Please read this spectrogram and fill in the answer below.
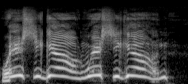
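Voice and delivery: very high, little squeaky voice. Narrator reading the line of a man thumping his pillow on stage, in a high, squeaky voice. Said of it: "saying in a high, squeaky voice".

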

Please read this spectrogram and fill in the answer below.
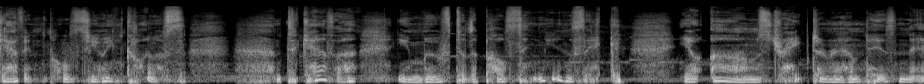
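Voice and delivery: creepy, whispery ASMR voice. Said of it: "This is the creepiest A S M R voice you can manage".

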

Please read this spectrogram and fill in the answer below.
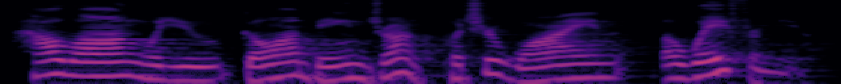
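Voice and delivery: mild, kindly, gentle tone. Reading verse 14 aloud, spoken in a gentle tone. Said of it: "I'm reading that in a gentle tone".

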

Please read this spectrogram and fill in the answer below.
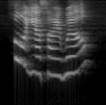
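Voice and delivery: very high, tiny, squeaky little voice. Narrator reads a story where a tiny voice answers Mrs. TV: tiny squeaky voice. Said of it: "squeaked the tiny voice of Mike TV".

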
